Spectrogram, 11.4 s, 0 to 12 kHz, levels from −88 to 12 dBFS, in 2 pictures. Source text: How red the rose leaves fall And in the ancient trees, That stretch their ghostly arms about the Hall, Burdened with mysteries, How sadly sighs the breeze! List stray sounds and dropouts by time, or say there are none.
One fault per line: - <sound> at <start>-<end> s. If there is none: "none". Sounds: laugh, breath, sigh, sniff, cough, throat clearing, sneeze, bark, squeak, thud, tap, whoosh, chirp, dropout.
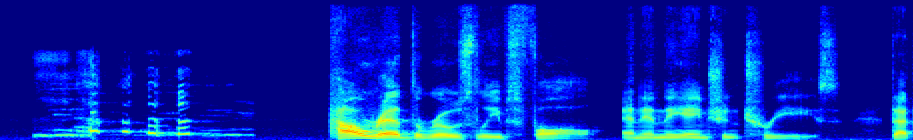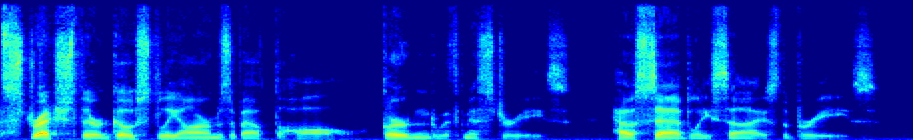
- laugh at 0.2-1.6 s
